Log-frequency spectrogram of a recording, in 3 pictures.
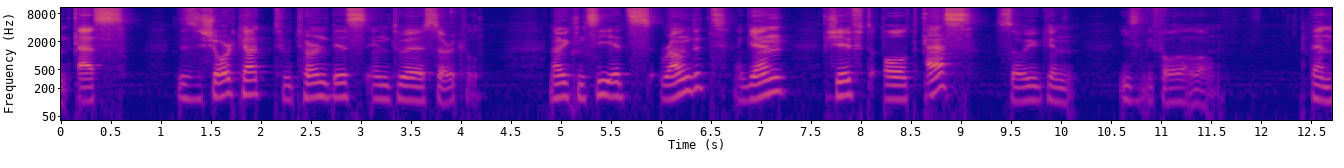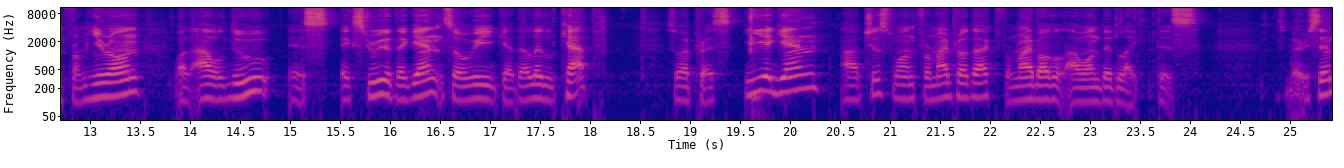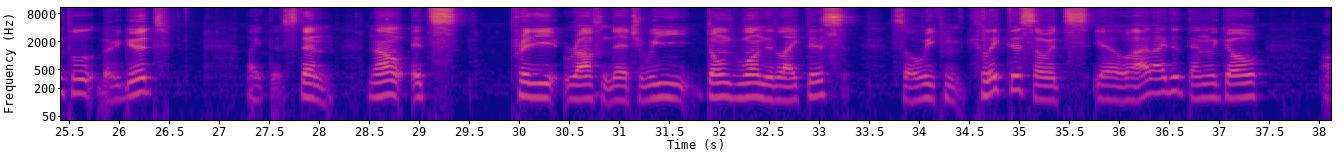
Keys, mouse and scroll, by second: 0.2 alt+shift+s, 4.2-8.7 middle drag, 8.7 alt+shift+s, 12.9 middle click, 13.3-13.7 scroll up 1, 13.7-16.4 middle drag, 16.4 scroll down 2, 16.6 scroll up 1, 16.7 middle click, 17.4 scroll down 1, 17.7-19.7 middle drag, 19.7 e, 23.7-24.9 middle drag, 24.9 scroll down 1, 25.1-26.4 middle drag, 26.4-26.7 scroll down 2, 26.7 middle click, 27.6-28.5 scroll up 1, 28.5 middle click, 28.7 Tab, 29.0 scroll down 2, 29.3 click, 29.6-32.7 middle drag, 33.3 middle click, 33.7 scroll up 2, 33.8-34.7 middle drag, 34.7 click.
